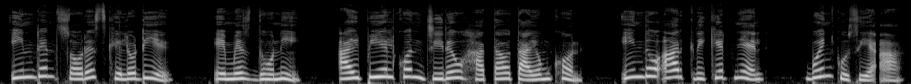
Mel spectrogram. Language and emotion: Santali, sad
